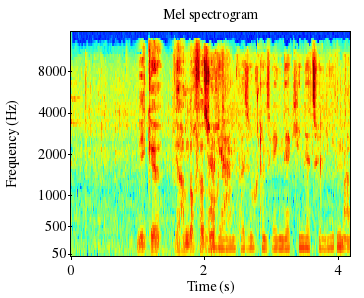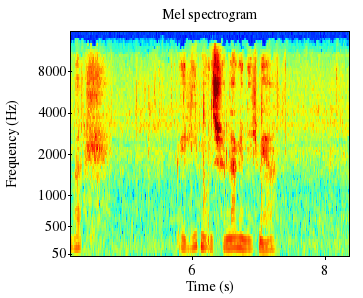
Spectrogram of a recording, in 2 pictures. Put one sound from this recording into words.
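A man speaks quietly and calmly nearby.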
